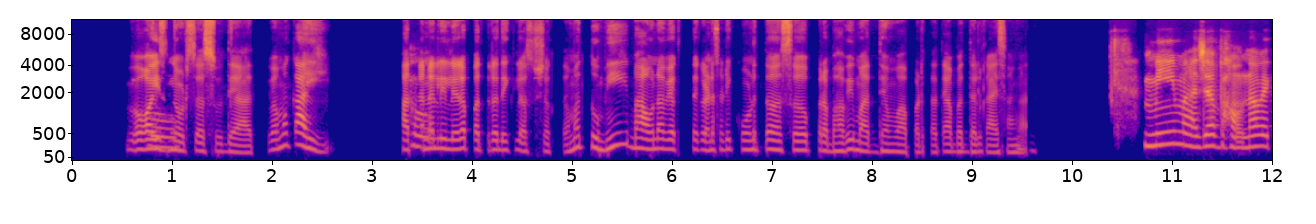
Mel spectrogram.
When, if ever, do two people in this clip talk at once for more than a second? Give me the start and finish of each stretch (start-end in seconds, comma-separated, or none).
none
